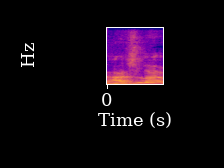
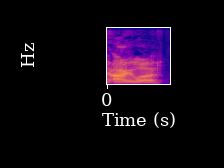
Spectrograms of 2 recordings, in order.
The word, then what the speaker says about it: Isla: Is it Ajla or? Hi, it's Isla.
